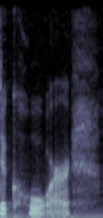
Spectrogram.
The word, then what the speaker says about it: Decours: And you'll have to forgive my rudimentary French, but I think it is pronounced decor, but spelled D-E-C-O-U-R-S.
